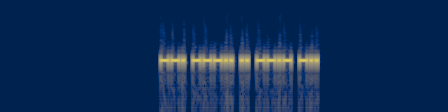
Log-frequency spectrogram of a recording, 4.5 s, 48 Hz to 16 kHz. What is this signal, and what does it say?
Morse code, heard as a keyed tone, about 43 wpm, 700 Hz. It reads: G8IQD
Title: DXCC-100 Call Signs - 5 Characters - Repeated 2x - 45wpm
